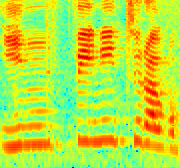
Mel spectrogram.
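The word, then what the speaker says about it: infinite: 파이나이트라고 발음하고 인이 붙으면 인피니트라고 발음되죠. 발음이 달라지는데이 파이나이트는 무한이 아니라 유한한 인피니티가 무한한 유한하고 그리고 뭔가 늘어나는 그런 경계를 가진 우주를 우리는 상상하려고 한다는 거죠.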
